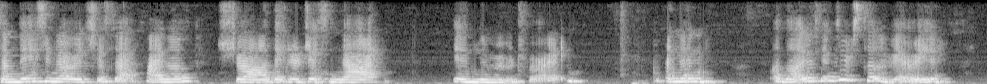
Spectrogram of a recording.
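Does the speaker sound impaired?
Yes: spinal muscular atrophy; genetic progressive neuromuscular disease, born with it, all muscles weaker, never walked, power wheelchair since about age 2; 33 years old, uses power wheelchair.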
